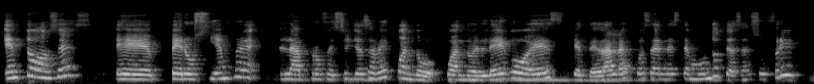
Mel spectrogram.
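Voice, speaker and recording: A woman's voice: fairly high pitch, unhurried, hardly any pauses, fairly bright tone, slight background noise. A woman with a Central American Spanish accent, a course teacher sharing her personal story earnestly in an interview, laughing readily.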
